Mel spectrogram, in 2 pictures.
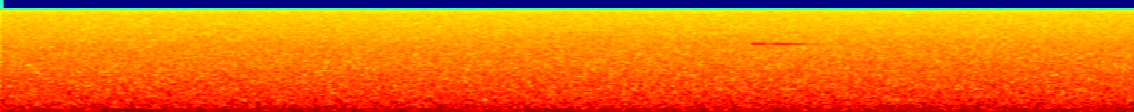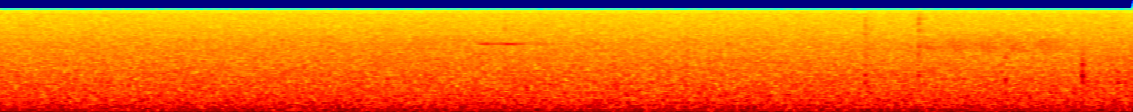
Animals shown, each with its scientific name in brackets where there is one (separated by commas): Ovenbird (Seiurus aurocapilla), Black-capped Chickadee (Poecile atricapillus)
